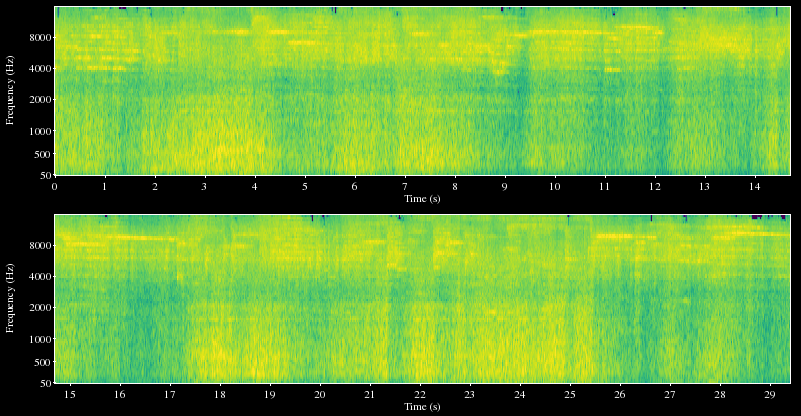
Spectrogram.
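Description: Autorack freight cars rolling past close by: steady loud noise of steel wheels on the rails, with thin high-pitched wheel squeal coming and going over it.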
